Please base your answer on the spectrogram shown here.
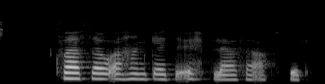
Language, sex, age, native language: Icelandic, female, 11, Icelandic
